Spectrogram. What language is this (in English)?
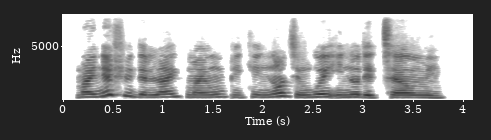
Nigerian Pidgin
